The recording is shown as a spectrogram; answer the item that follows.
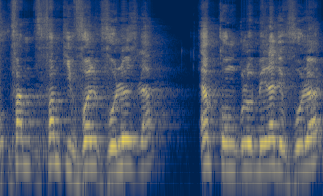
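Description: Lively intonation marks this man's speech. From Ivory Coast. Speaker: vlogger recounting scam calls. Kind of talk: heated phone argument. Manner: repetitive, exasperated. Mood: indignant, mocking. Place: home room. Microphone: phone near.

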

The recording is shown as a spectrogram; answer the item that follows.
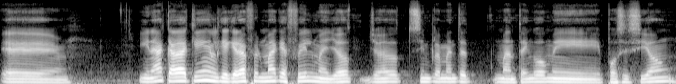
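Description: Fairly even intonation in a Dominican accent. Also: man. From Dominican Republic. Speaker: musician; guest. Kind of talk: interview. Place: studio. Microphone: studio mic.

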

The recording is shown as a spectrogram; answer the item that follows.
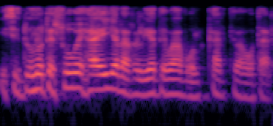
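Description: A man talks at a very fast pace with ordinary pitch variation over a quiet background. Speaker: professor. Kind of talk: lecture. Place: home room. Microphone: video call.

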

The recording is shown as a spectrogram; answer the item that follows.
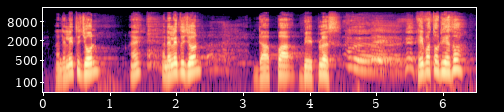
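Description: Animated in tone, this voice moves at a moderate pace with ordinary pitch variation and long, frequent pauses. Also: man, high pitch for a man. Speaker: alumnus doing stand-up comedy; stand-up comedian. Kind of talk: stand-up comedy. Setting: stage with audience. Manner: animated, jokey, chatty, with audience interaction and laughs. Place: stage. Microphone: handheld.

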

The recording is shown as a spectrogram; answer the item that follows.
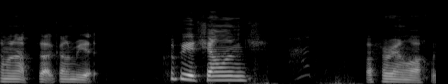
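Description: A man's fairly high voice with very wide pitch swings at a very fast pace, over a quiet background. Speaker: gaming YouTuber. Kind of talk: gameplay commentary. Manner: louder than usual. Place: home room.

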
